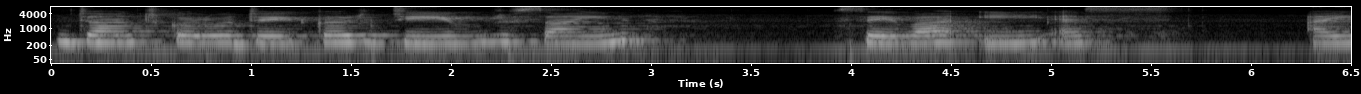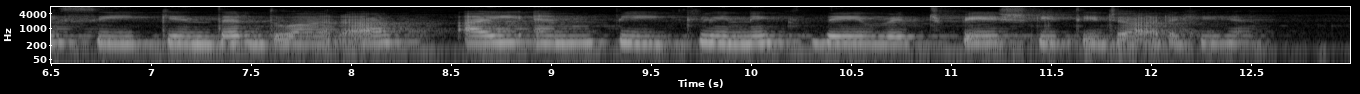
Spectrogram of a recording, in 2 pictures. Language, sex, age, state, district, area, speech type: Punjabi, female, 18-30, Punjab, Kapurthala, urban, read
